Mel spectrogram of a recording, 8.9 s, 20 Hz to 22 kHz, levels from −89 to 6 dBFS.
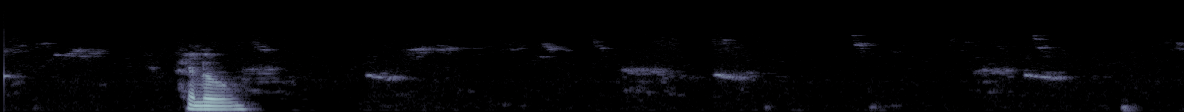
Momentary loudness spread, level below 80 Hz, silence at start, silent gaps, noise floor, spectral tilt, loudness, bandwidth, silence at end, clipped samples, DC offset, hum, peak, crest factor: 31 LU; -76 dBFS; 0.05 s; none; -78 dBFS; -7 dB/octave; -28 LUFS; 6.4 kHz; 0.45 s; under 0.1%; under 0.1%; none; -8 dBFS; 30 dB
